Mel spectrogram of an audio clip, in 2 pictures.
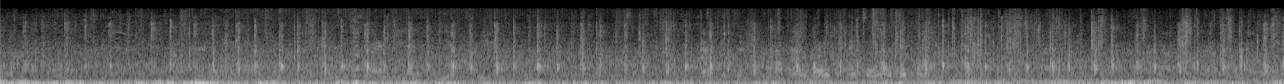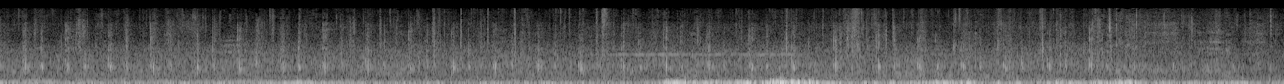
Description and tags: Horse Drawn Carriage Ride walking in Central Park, New York City
gallup, carriage, new-york, horse, drawn, central, gallop, walk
